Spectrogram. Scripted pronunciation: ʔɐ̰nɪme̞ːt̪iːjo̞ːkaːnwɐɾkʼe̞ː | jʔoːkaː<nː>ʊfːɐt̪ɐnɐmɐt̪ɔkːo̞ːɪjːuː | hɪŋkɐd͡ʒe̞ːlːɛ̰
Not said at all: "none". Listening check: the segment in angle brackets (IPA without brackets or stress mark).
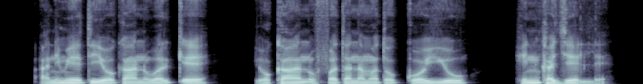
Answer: n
